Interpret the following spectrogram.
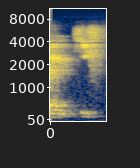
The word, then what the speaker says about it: HEIF: Right, so why am I talking about HEIF? And that's how they like to have it pronounced. So it can also end in a C for HEIC, which doesn't sound quite as nice to me, but let's go with HEIF for now.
